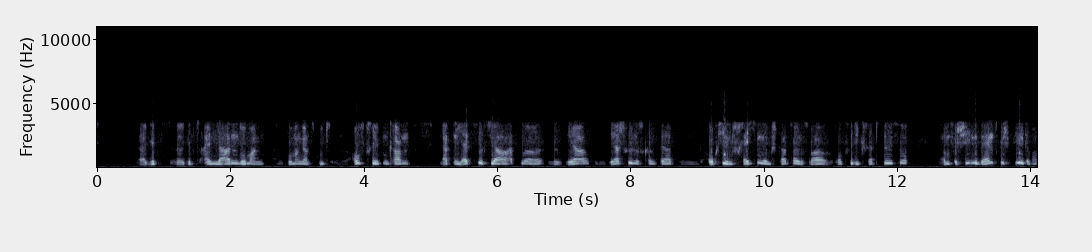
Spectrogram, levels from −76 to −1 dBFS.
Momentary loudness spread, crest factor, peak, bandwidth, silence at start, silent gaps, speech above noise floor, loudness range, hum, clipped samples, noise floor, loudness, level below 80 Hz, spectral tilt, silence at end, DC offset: 13 LU; 18 dB; -12 dBFS; 5.4 kHz; 0.65 s; none; 36 dB; 2 LU; none; under 0.1%; -66 dBFS; -31 LUFS; -68 dBFS; -6 dB/octave; 0 s; under 0.1%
